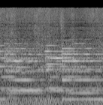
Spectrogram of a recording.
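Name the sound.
church bells ringing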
